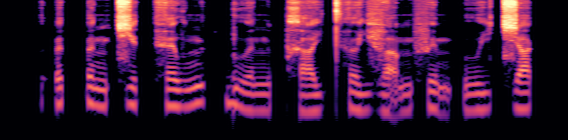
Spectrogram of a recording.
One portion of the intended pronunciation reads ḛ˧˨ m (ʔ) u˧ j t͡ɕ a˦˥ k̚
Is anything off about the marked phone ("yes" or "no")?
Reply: no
